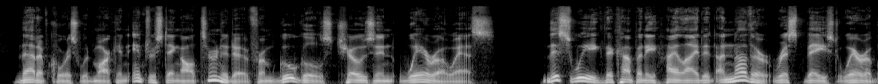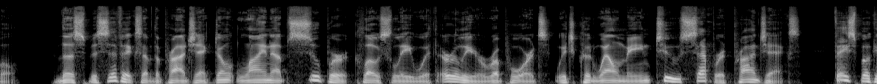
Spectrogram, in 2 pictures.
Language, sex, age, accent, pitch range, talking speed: English, male, 50-69, American, 80-105 Hz, 145 wpm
